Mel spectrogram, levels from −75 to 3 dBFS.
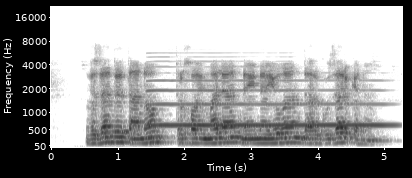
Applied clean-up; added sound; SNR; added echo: none; Wind instrument, woodwind instrument; 5 dB; reverberation time 0.6 s.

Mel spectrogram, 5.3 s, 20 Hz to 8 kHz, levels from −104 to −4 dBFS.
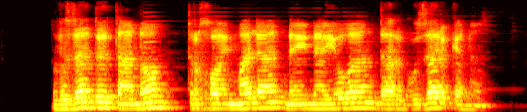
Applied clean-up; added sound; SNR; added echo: neural mask model DeepFilterNet 3.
